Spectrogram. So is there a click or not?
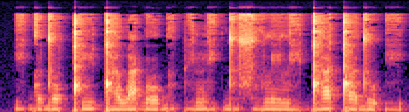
yes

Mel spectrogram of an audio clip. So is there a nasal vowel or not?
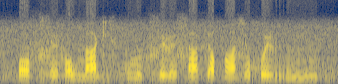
no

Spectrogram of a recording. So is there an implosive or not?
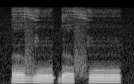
yes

